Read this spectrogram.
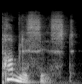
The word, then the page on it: publicist: British English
